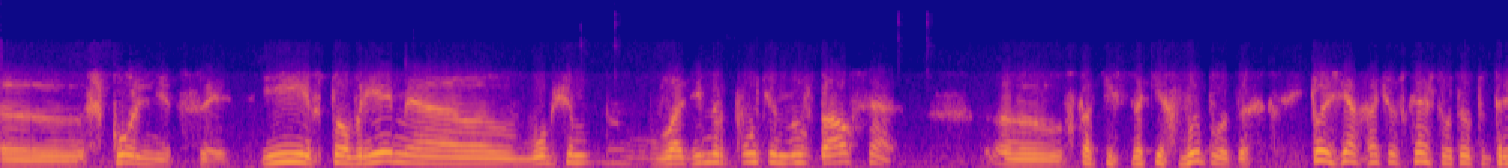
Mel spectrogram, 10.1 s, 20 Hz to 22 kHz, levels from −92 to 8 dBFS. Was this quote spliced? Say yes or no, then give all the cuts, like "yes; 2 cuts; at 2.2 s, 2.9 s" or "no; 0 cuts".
yes; 2 cuts; at 1.7 s, 8.7 s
